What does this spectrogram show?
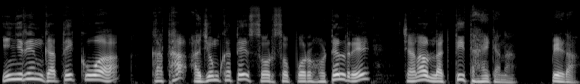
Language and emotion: Santali, disgusted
